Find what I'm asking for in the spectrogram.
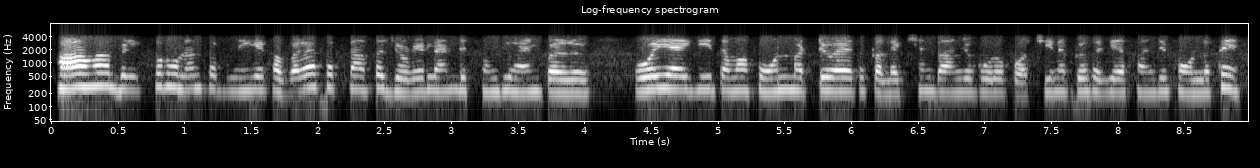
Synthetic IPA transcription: ɦãːɦãːbɪlkʊlɦʊn̤ənɪ̆sɐbʱnikʰexɐbəɾaːsɐb̚ʱt̪ãsãd͡ʑʱʊɽelaːɪɽ̃ɗɪsə̃nd̪ʱijũaːɦɪnɪ̆pɐɾ | oːiaːɦek̬it̪ɐʋ̤ãfoːnmɐʈʰijoaːɦet̪ɐkɐleːkʃənt̪ɐʋ̤ãːɲ̆d͡ʑopuːɾopɐɦʊt͡ɕinɐpijosɐɠeɐsãːɲ̆d͡ʑeːfoːnːɐt̪ʰeː

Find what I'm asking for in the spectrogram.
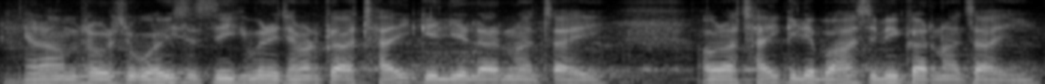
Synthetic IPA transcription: ɾamsəbɾseoɦisesikʰmenɛd͡ʒʱɦəməɽkeət͡ʃʰaikelieləɾnat͡ʃaɦi | ɔːɾət͡ʃʰaikeliebəɦəsebʱikəɾnat͡ʃaɦi

